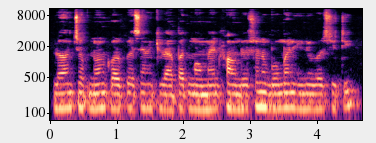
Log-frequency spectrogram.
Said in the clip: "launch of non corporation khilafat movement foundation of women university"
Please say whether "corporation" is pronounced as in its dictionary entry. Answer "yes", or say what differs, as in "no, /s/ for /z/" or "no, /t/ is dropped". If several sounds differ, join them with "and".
no, /s/ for /ʃ/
